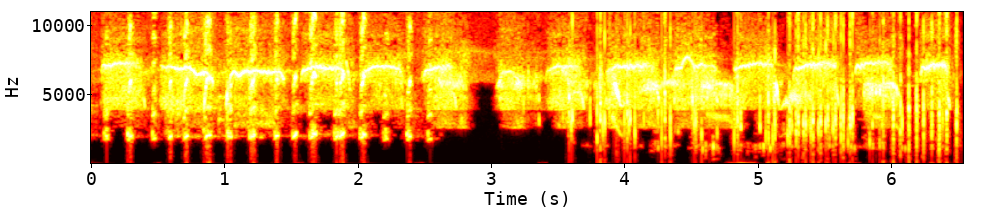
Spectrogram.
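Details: Swiftlet mating-call lure for attracting swiftlets: quick high twittering notes in a fast sequence, then a brief sustained buzzy tone and a renewed burst of dense chattering.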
